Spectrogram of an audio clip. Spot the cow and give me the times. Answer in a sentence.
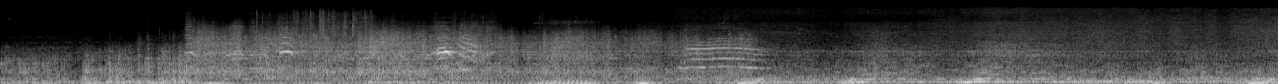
The cow can't be heard in this clip.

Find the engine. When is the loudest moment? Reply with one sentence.
The volume of the engine peaks at 10 seconds.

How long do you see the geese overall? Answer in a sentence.
The geese can be heard for 4 seconds in total.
